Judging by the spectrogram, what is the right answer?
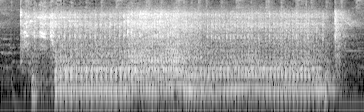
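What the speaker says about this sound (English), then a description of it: "The engine's gonna start just normal." A motorcycle engine cranks briefly, fires, and runs at a loud, close, steady idle for several seconds before dropping away.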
